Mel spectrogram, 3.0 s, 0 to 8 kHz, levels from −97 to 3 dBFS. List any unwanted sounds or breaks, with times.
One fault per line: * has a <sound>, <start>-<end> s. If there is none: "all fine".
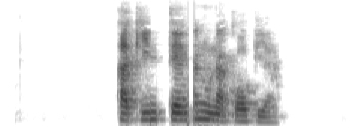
* has a dropout, 1.6-1.6 s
